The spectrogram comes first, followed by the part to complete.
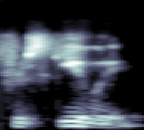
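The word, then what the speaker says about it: Triskele: that belongs oh yes he says tricycle bicycle it's uh it is it is triskeli right uh yes uh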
